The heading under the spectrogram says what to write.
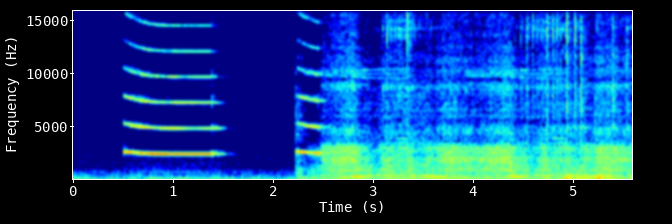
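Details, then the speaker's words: CNY E900 embroidery machine powering up with a part come loose and the needle slightly out of position; shrill one-second beep, another chirp and motor whirring, then an error: startup error buzzer. "Nah, ininya terlepas. Posisi jarumnya kurang sedikit begini. Maka pada saat dihidupkan seperti ini."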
